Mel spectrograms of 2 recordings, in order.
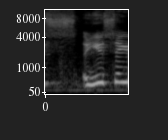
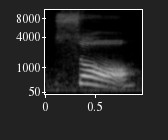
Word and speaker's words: saw: Saw. I saw. See, in American English, people pronounce it like sa. But we're gonna say it like saw.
